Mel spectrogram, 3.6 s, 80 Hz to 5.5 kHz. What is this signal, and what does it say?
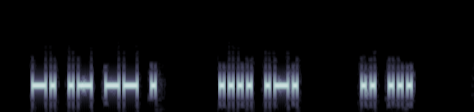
Morse code, heard as a keyed tone, about 35 wpm, 700 Hz. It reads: NAME HR IS
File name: UK MASTER QSOs TRAINING / 35WPM / UK MASTER QSOs 0026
